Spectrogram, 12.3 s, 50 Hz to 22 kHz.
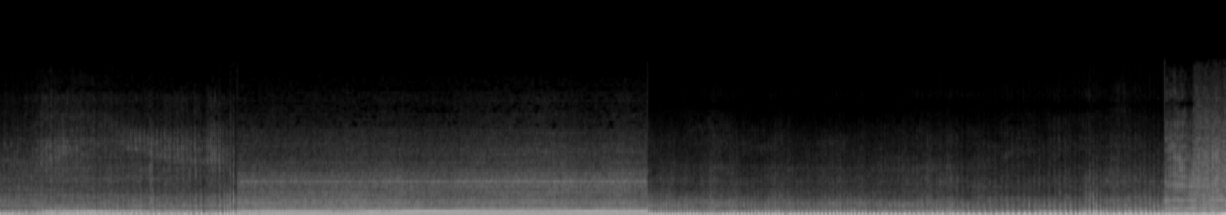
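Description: Off-road engines running, in three cut-together shots: a dirt bike engine at low revs with the pitch wavering, then a side-by-side's engine held at a steady pitch for a few seconds, then a Honda CRF450R single-cylinder four-stroke dirt bike engine rising and falling in pitch as it rides across sand.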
